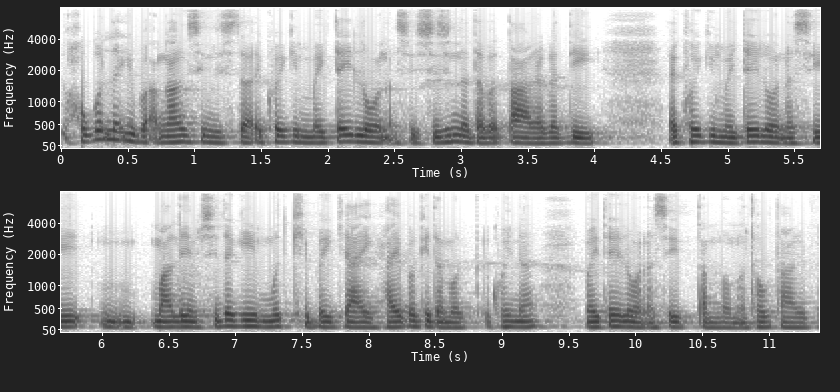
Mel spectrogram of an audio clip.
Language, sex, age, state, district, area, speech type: Manipuri, male, 18-30, Manipur, Thoubal, rural, spontaneous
